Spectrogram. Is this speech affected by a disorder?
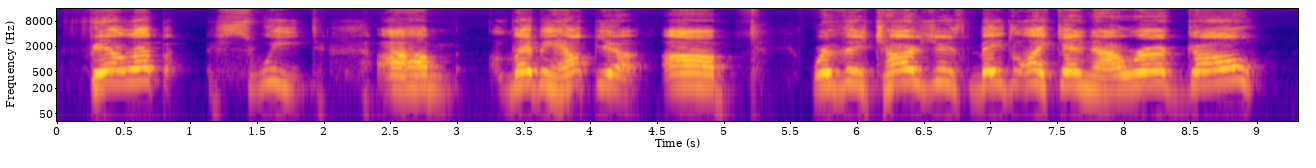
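Yes: spinocerebellar ataxia; speech sounds drunk.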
